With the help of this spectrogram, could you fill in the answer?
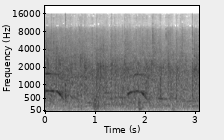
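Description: An audience of boys and girls at a yeshiva applauds the rabbi who directs their Navi studies, a dense, even wash of many hands clapping for about three seconds, with a few faint whoops or whistle-like cries rising over it.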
